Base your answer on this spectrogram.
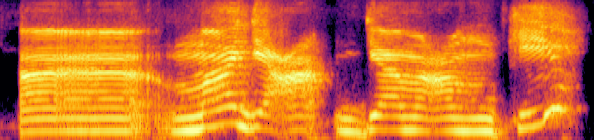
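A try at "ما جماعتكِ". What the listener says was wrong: Ma panjang. Ma panjang.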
